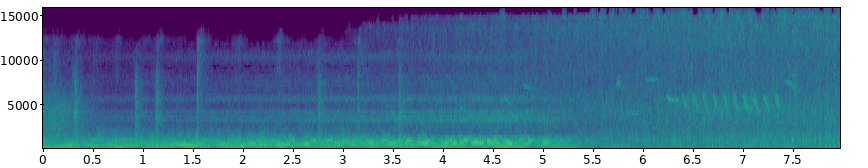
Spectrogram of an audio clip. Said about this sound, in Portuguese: E na ilha, na Madeira, não correm rios. Mas corre a água das levadas.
